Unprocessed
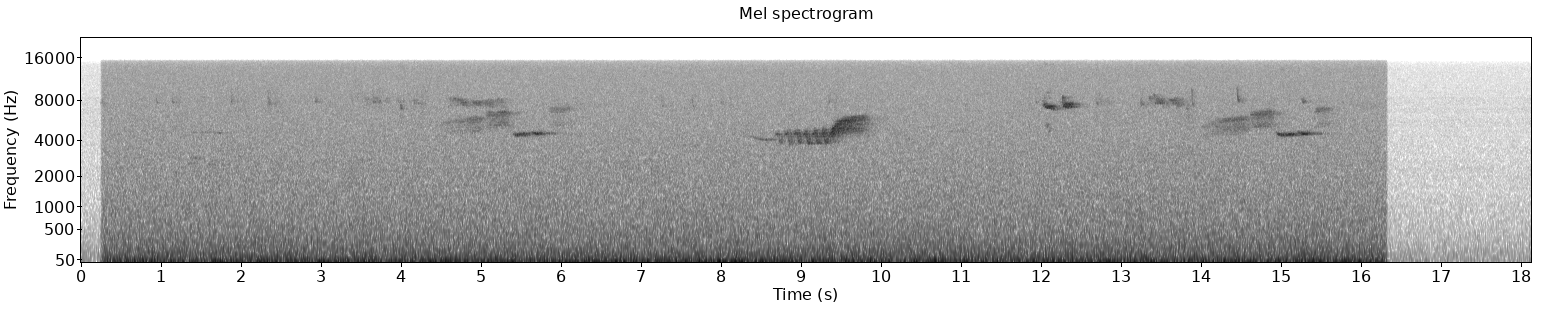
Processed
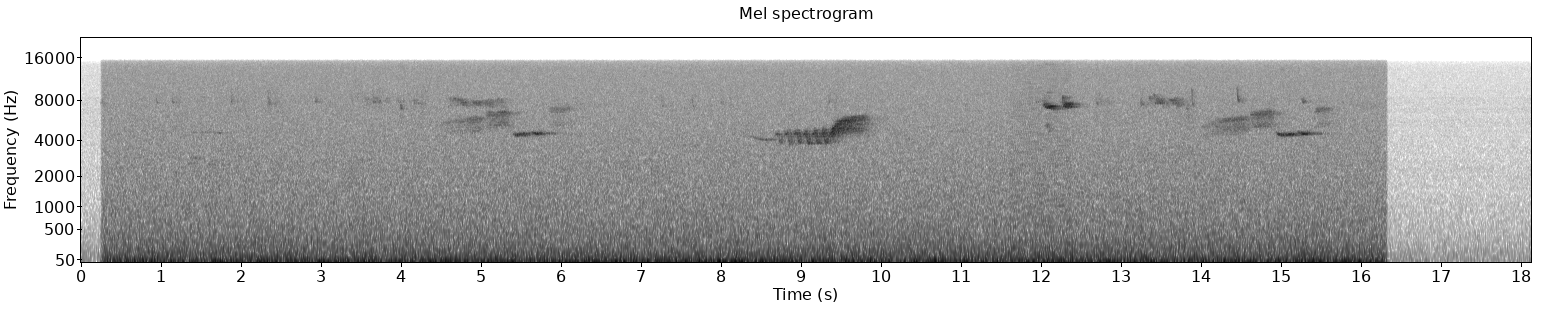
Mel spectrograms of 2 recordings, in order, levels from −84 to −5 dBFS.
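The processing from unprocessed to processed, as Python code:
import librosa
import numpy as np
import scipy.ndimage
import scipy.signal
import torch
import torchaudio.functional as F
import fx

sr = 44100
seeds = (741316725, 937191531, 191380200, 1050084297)

y = fx.room_flutter(x, sr, wall_m=4.4, rt60_s=0.27, at=(11.59, 12.37))
y = y * librosa.db_to_amplitude(2.0)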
